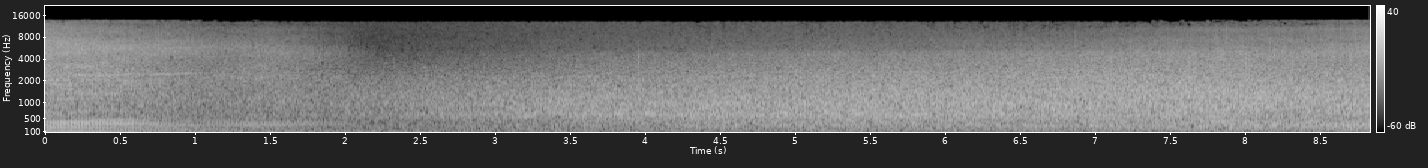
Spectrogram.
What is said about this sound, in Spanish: Pone el coche en movimiento.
